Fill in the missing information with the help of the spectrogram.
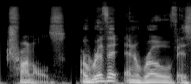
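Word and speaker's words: treenails: Vikings fastened their planks with iron rivets and roves, and for many structural connections they used wooden pegs called tree nails, which most people pronounce as trunnels.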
